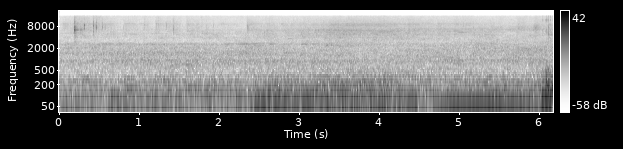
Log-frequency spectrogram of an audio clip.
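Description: Pickup truck with a front snowplow driving past close by, its engine giving a steady low rumble that swells a little past halfway and again near the end.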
